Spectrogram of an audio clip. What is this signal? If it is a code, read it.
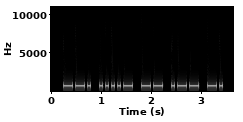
Morse code, heard as a keyed tone, about 20 wpm, 700 Hz. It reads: G4MWN
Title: DXCC-100 Call Signs - 5 Characters - Repeated 3x - 20wpm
